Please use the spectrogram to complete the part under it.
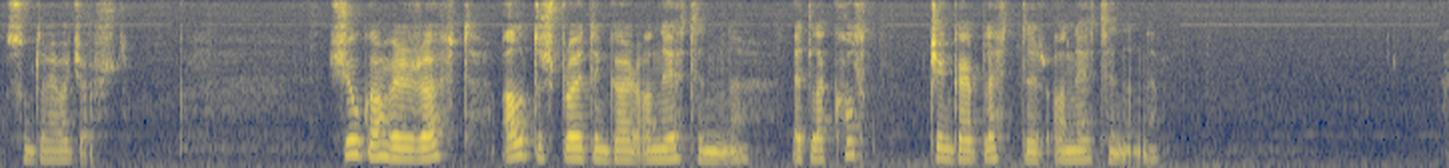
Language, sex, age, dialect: Faroese, female, 36-60, Suðurstreymoy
